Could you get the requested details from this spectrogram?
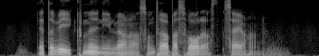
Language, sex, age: Swedish, male, 19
